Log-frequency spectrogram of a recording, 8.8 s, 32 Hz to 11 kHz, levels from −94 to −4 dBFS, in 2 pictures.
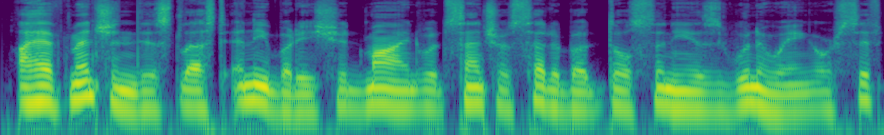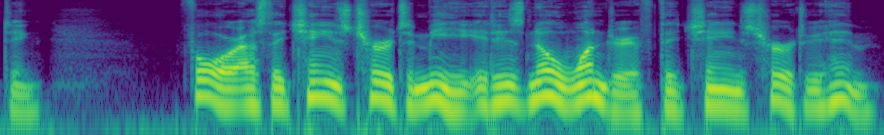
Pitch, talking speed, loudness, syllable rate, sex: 115 Hz, 225 wpm, -20 LUFS, 6.0 syllables/s, male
